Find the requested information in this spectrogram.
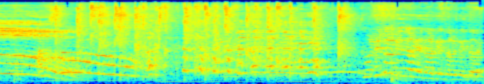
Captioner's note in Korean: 박수 짝짝짝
